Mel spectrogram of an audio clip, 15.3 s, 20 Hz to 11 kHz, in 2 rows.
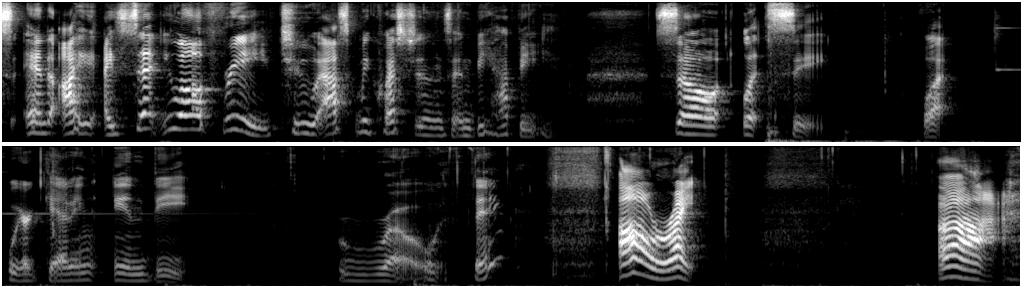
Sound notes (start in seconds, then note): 10.3 notification chimes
